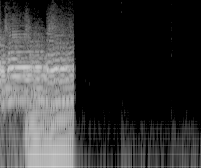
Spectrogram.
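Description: A sampled music loop playing back through a lo-fi effect plugin, cutting off abruptly under a second in as playback is stopped, followed by near silence.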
